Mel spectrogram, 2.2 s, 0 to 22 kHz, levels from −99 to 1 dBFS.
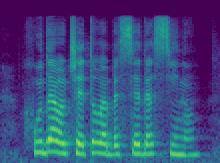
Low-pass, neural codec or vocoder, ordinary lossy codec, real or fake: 14.4 kHz; codec, 32 kHz, 1.9 kbps, SNAC; none; fake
